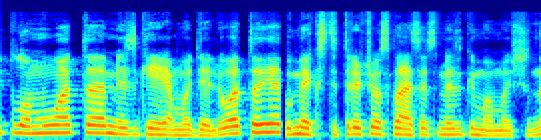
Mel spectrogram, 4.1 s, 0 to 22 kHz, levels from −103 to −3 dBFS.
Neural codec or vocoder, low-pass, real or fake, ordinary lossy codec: none; 14.4 kHz; real; Opus, 32 kbps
